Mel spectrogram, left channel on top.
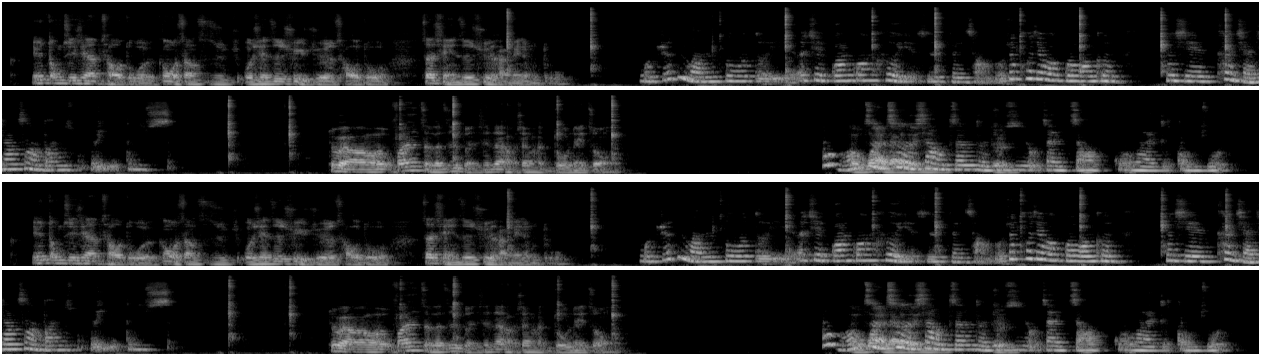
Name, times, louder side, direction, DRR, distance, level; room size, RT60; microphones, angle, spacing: voice 1, 0.3-5.6 15.8-18.7 21.0-22.0 22.5-22.7, left 1 dB, 20° left, 1.0 m, -29 dB
sound 1, 4.8-19.0, left 4 dB, 45° left, 0.9 m, -43 dB
voice 2, 6.4-11.2 11.6-14.3 20.8-24.8, equal, 30° right, 0.7 m, -27 dB
2.2 x 2.2 x 3.8 m
head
